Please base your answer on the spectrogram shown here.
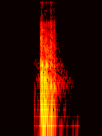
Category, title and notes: Sound effects > Objects / House appliances
A sound bite of a piece of powel towel being removed from a roll of paper towels. Made by R&B Sound Bites if you ever feel like crediting me ever for any of my sounds you use. Good to use for Indie game making or movie making. This will help me know what you like and what to work on. Get Creative!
